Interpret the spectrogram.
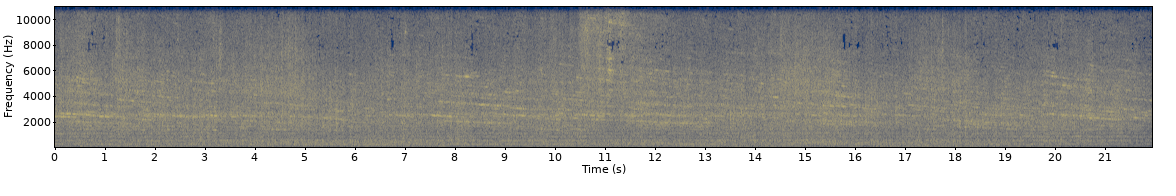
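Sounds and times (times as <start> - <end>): freight train wheels clattering: 0.0 - 21.9
high wheel squealing: 7.4 - 13.0.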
